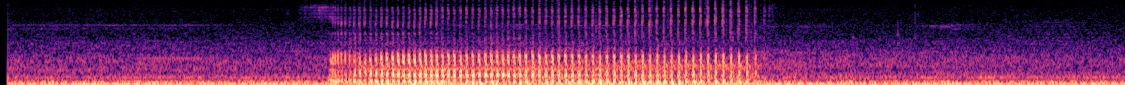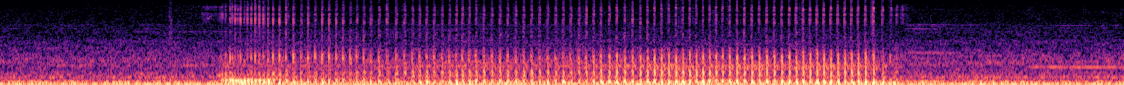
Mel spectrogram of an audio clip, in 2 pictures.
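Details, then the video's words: Pekingese dog snoring while asleep: two long, rough, rattling breaths, each about two seconds long, separated by quieter pauses, with a buzzy low rumble and a raspy upper hiss. "Snoring Pekingese"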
